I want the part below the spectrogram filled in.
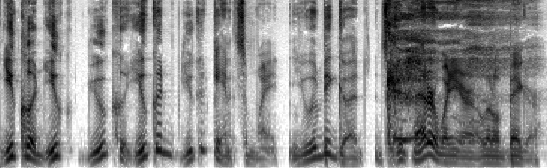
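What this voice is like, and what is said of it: Impression of Henry Zebrowski. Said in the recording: “great Henry impression”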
